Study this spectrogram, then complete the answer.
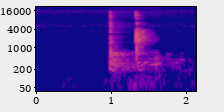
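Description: A cue strikes a billiard ball with a sharp knock.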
